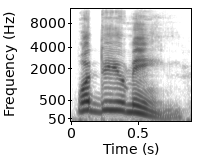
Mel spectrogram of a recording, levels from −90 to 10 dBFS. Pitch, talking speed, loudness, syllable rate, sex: 170 Hz, 265 wpm, -17 LUFS, 5.1 syllables/s, male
